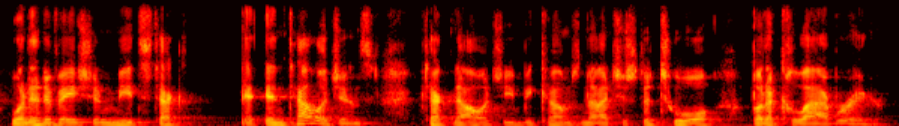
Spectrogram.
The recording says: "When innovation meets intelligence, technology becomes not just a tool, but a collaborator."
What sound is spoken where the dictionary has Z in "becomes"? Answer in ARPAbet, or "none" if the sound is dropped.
Z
